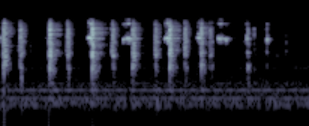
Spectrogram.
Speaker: i have to lock the box now i still use them they're still good you hear that squeak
